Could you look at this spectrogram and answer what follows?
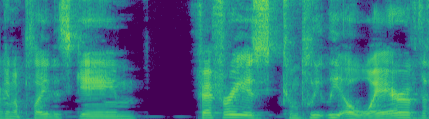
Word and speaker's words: Feferi: I used to pronounce her name Feferi, but I think it's just Feferi.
